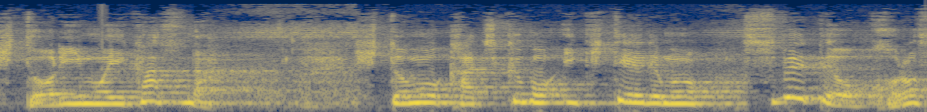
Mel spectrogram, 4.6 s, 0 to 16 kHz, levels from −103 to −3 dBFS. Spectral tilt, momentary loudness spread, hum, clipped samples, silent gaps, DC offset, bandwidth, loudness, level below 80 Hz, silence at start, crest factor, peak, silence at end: -4.5 dB/octave; 8 LU; none; under 0.1%; none; under 0.1%; 14.5 kHz; -17 LUFS; -56 dBFS; 0 s; 12 dB; -4 dBFS; 0 s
